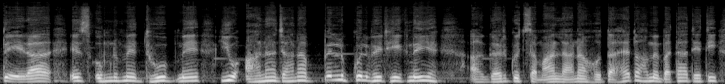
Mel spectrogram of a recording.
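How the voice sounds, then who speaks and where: A man's voice: mid-range voice, a little mellow, lightly acted. Man acting an earnest, dramatic village son. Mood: worried, tender. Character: dutiful, caring adult son in an Indian village. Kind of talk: Hindi cartoon story voice acting.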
